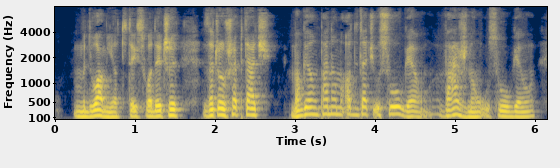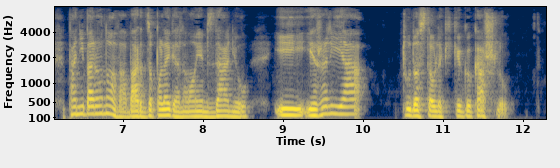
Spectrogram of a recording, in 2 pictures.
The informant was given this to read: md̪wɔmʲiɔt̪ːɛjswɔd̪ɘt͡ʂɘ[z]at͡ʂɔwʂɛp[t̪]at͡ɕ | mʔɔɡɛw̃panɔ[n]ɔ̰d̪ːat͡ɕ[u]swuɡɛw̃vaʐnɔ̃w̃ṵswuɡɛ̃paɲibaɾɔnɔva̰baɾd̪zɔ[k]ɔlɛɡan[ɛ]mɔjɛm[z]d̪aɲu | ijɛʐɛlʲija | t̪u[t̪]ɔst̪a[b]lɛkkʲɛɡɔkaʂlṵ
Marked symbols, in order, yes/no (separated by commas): yes, yes, no, yes, no, no, yes, no, no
